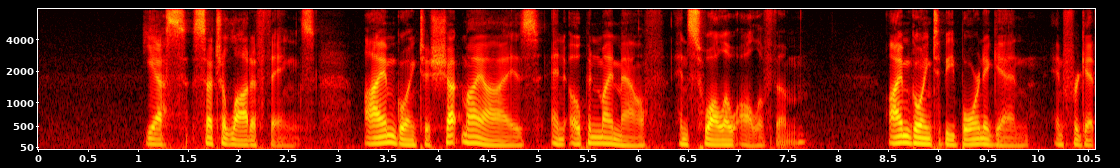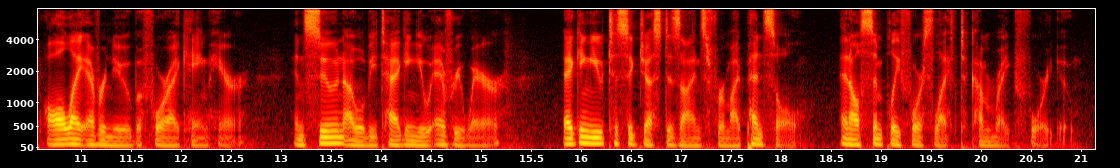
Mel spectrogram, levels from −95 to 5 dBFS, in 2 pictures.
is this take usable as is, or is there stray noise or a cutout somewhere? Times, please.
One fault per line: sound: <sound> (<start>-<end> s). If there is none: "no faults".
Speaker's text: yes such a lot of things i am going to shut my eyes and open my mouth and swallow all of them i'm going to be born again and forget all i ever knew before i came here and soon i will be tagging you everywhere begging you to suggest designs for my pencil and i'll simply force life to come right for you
no faults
